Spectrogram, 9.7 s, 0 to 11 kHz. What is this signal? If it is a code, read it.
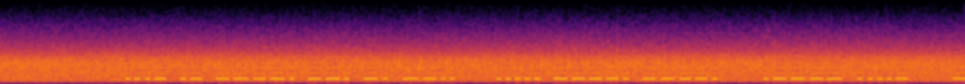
Morse code, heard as a keyed tone, hand-sent with a straight key, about 25 wpm, 720 Hz, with radio static. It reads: VA9GNZ 599 14 …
